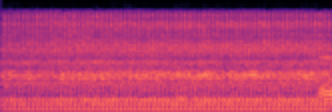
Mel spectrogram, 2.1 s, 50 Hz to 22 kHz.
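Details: Vulcan 18" mower two-stroke at full throttle, after freeing the rusted flywheel from the magneto and fitting a new intake pipe, gives a smooth, steady buzz holding one pitch without misses or hunting; running healthy.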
